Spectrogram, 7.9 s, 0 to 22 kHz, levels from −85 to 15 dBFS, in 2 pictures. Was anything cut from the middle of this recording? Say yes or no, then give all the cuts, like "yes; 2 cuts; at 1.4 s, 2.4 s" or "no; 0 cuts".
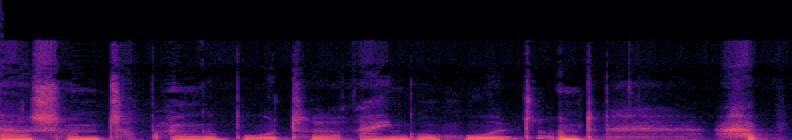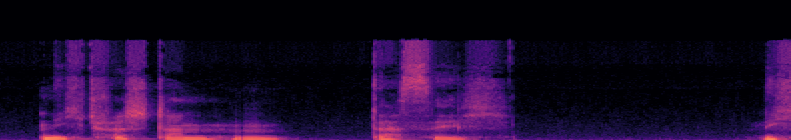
no; 0 cuts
